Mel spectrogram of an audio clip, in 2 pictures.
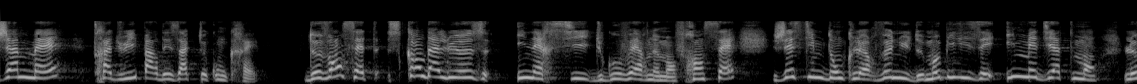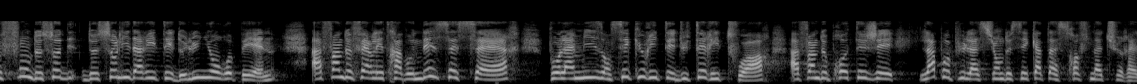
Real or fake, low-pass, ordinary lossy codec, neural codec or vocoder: real; none; none; none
